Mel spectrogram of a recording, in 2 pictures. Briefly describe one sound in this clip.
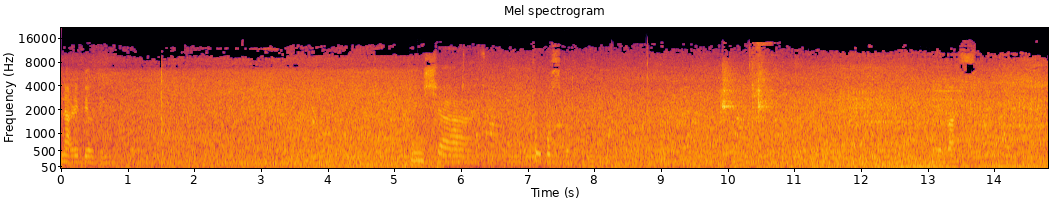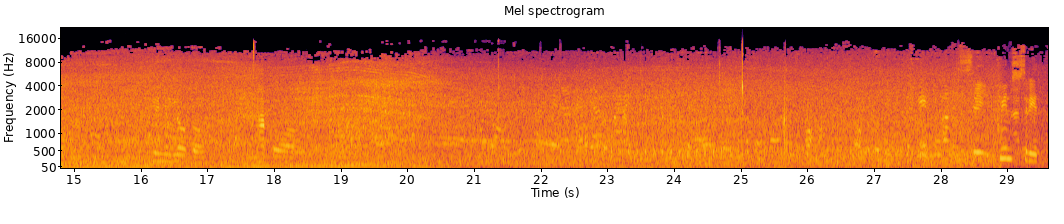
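Busy city street noise hums steadily outdoors.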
